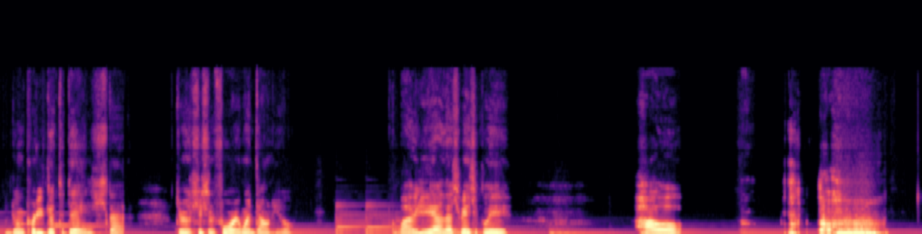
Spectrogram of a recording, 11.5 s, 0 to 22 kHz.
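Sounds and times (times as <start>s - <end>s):
speech: 0.1s - 3.8s, 4.9s - 7.0s, 8.0s - 8.6s, 9.9s - 10.9s
loud drawn-out burp: 9.8s - 11.2s.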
